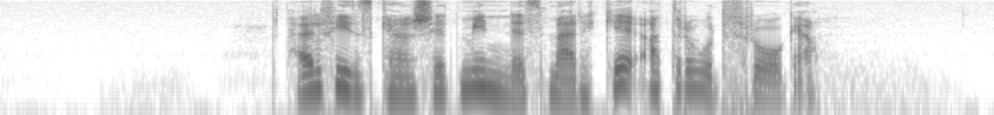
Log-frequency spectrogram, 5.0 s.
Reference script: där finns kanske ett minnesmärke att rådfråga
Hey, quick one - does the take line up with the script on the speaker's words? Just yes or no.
no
